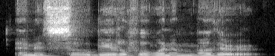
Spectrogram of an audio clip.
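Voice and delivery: ordinary talk, nothing marked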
